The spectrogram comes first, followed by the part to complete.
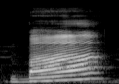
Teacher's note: با دونوں ہونٹوں کے تر حصے کو ملانے سے پڑھا جاتا ہے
